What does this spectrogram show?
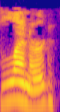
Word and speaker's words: Lenard: pronouncing it right it's Leonard it looks like lonard but it's not French it's actually polish somehow and it's l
